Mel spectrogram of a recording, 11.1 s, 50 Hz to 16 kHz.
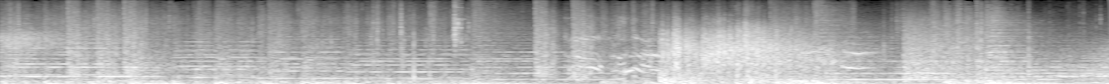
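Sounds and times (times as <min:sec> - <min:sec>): dramatic background music: 0:00.0 - 0:11.0
gunfire shots: 0:00.5 - 0:01.6.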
